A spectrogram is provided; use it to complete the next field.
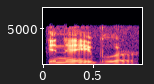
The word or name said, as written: enabler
